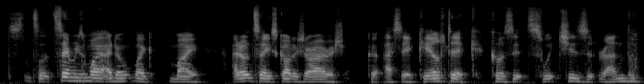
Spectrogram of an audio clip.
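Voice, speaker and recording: A man's voice: mid-range voice, fairly even intonation, unhurried, sharp tone, slight background noise. A man vlogging alone, rambling and laughing as he slips in and out of put-on voices and accents. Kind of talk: rambling solo vlog.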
